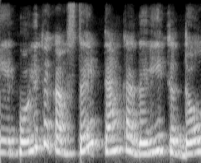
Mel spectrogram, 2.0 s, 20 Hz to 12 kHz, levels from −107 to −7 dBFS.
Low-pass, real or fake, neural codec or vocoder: 10.8 kHz; fake; codec, 44.1 kHz, 7.8 kbps, Pupu-Codec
